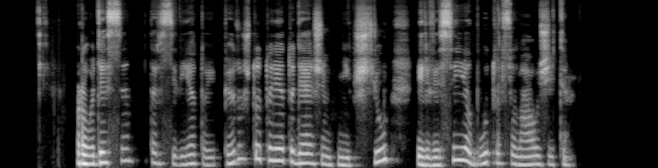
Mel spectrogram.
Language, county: Lithuanian, Vilnius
